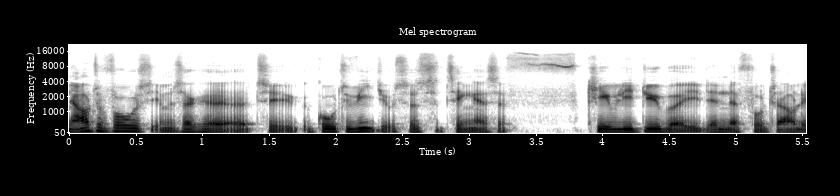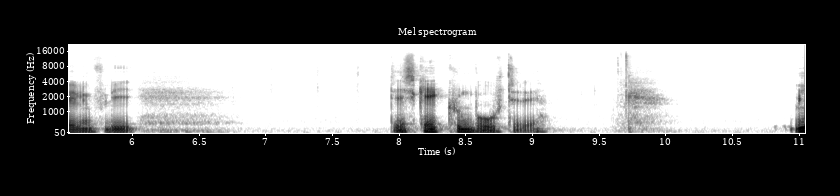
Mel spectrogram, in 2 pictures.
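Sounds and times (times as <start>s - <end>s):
man speaking: 0.0s - 6.0s, 8.0s - 9.2s
man breathing out: 6.0s - 6.8s, 9.6s - 10.1s.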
